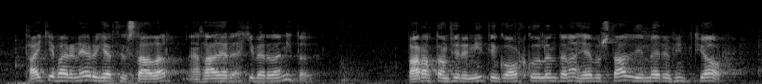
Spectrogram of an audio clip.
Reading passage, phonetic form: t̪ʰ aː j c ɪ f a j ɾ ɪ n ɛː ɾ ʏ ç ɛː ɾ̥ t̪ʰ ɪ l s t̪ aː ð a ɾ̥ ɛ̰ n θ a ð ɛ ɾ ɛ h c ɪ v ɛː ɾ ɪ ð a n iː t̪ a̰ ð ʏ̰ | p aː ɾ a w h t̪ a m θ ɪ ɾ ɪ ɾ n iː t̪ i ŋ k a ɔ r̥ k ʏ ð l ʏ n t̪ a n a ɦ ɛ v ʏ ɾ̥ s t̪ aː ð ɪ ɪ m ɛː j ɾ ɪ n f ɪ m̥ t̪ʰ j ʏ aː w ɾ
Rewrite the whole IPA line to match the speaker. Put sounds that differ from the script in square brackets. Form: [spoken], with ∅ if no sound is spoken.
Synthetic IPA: t̪ʰ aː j c ɪ f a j ɾ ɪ n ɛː ɾ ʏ ç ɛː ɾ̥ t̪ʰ ɪ l s t̪ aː ð a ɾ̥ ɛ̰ n θ a ð ɛ ɾ ɛ h c ɪ v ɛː ɾ ɪ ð a n iː t̪ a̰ ð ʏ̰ | p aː ɾ a w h t̪ a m [f] ɪ ɾ ɪ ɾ n iː t̪ i ŋ k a ɔ r̥ k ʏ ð l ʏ n t̪ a n a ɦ ɛ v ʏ ɾ̥ s t̪ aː ð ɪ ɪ m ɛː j ɾ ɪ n f ɪ m̥ t̪ʰ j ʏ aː w ɾ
